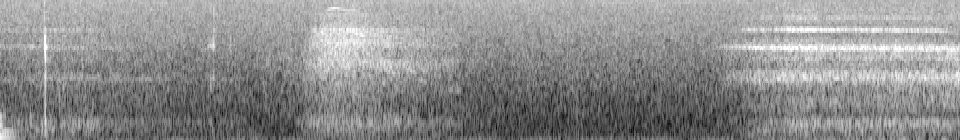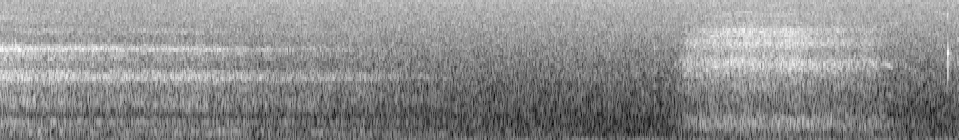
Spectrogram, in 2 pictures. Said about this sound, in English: Place your hand on your chest. You can place your hand on your belly too, if you're not driving. Take a couple of deep breaths in and out.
